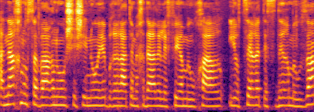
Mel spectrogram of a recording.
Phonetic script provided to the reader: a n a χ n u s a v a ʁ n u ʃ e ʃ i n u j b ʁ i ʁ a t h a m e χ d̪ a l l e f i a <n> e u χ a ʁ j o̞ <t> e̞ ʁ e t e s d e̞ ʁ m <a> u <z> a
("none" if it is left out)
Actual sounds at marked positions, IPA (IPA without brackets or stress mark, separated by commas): m, t͡s, e, z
